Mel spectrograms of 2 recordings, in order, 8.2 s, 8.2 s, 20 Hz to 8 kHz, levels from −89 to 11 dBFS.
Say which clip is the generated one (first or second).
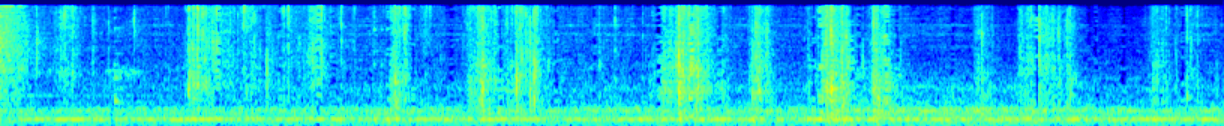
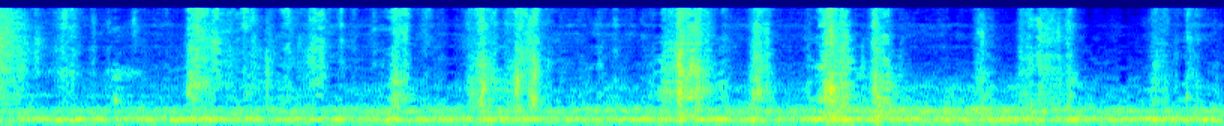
second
